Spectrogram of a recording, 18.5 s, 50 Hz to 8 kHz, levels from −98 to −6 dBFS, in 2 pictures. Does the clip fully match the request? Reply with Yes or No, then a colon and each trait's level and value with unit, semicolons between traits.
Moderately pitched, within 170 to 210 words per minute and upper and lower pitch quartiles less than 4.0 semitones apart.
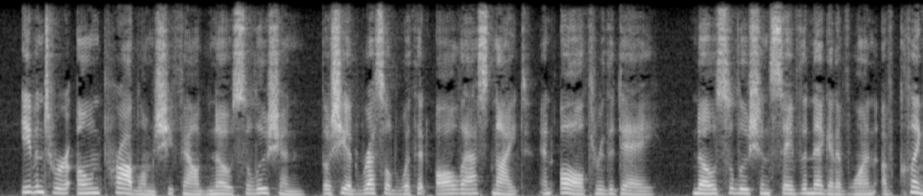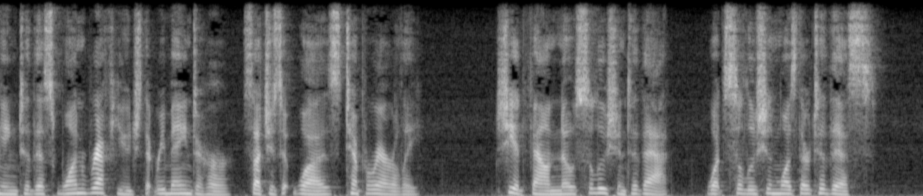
Yes: medium, 160 Hz; average, 190 wpm; average, 3.4 semitones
